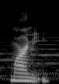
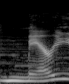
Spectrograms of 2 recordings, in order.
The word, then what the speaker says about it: Marnie: Pokemon sword shield Mar nie I was saying it wrong I don't say her name it's straight up Mary in Japanese what that's so easy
